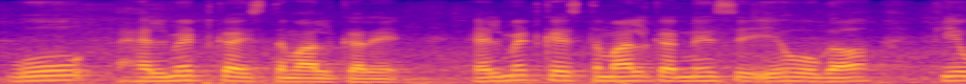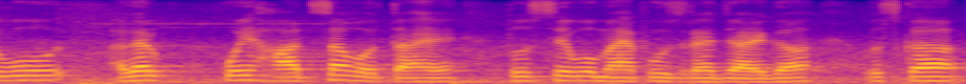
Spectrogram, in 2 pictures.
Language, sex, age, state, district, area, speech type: Urdu, male, 18-30, Delhi, East Delhi, urban, spontaneous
